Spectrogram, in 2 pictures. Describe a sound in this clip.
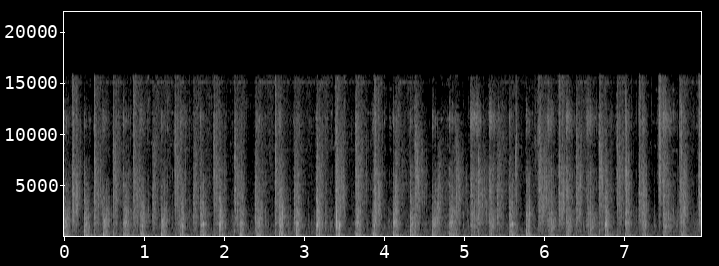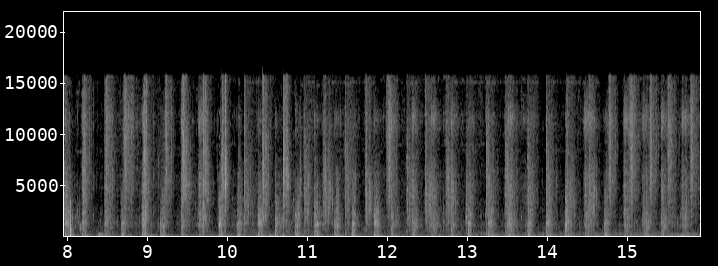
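Footsteps run quickly over dry ground and grass.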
